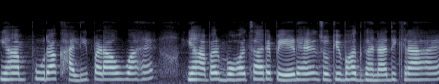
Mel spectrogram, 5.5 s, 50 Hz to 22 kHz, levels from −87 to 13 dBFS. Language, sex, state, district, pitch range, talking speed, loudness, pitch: Hindi, female, Jharkhand, Jamtara, 270-290 Hz, 205 wpm, -15 LUFS, 280 Hz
